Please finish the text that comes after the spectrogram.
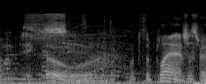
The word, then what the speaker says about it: Xu: systems using these No, it's backup just Zoo, parts.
